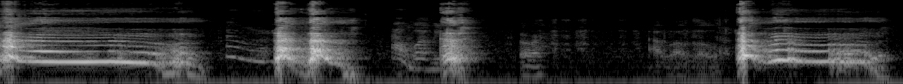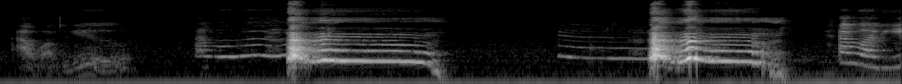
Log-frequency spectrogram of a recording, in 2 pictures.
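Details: English Springer Spaniel howling indoors during Tropical Storm Debby, with a woman howling along: drawn-out wavering howls, often ending in falling yips, in bursts every few seconds, with quiet gaps and low background hum.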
